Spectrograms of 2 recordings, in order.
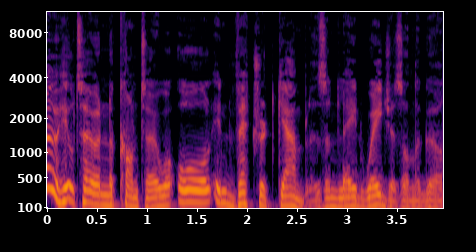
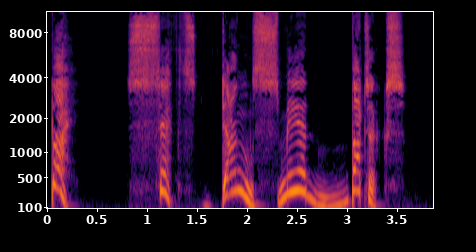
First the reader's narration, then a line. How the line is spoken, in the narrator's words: Meron exclaimed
